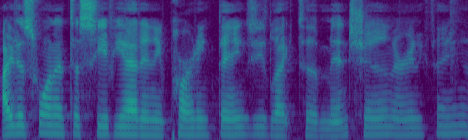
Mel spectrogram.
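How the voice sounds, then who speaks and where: Her intonation fairly even, a woman with a Midwestern American accent speaks at a fairly low pitch. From Wichita, Kansas. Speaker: podcast host. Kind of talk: casual interview.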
